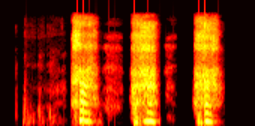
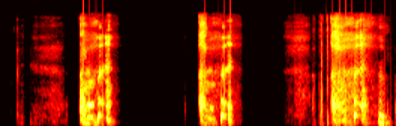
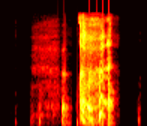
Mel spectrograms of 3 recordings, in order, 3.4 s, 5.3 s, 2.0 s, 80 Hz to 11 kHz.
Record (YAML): exhalation_length: 3.4 s
exhalation_amplitude: 27714
exhalation_signal_mean_std_ratio: 0.43
three_cough_length: 5.3 s
three_cough_amplitude: 28820
three_cough_signal_mean_std_ratio: 0.38
cough_length: 2.0 s
cough_amplitude: 31433
cough_signal_mean_std_ratio: 0.36
survey_phase: beta (2021-08-13 to 2022-03-07)
age: 45-64
gender: Female
wearing_mask: 'No'
symptom_runny_or_blocked_nose: true
symptom_fatigue: true
symptom_headache: true
symptom_other: true
smoker_status: Never smoked
respiratory_condition_asthma: false
respiratory_condition_other: false
recruitment_source: Test and Trace
submission_delay: 2 days
covid_test_result: Positive
covid_test_method: RT-qPCR
covid_ct_value: 29.5
covid_ct_gene: ORF1ab gene
covid_ct_mean: 30.4
covid_viral_load: 110 copies/ml
covid_viral_load_category: Minimal viral load (< 10K copies/ml)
